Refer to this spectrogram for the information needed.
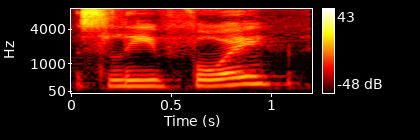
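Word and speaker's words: Slieve Foy: But in 1989, in Carlingford, Ireland, he claimed that he found evidence of a real leprechaun on a mountain called Sleeve Foy, and I don't know if I'm pronouncing that correctly. – I mean, that's the way I'd pronounce it, yeah.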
